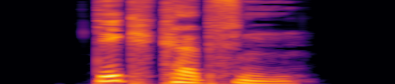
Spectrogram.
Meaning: dative plural of Dickkopf
- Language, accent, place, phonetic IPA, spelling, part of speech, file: German, Germany, Berlin, [ˈdɪkˌkœp͡fn̩], Dickköpfen, noun, De-Dickköpfen.ogg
